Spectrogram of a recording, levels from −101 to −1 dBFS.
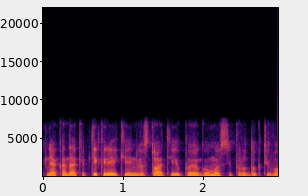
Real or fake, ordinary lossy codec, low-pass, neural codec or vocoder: real; Opus, 16 kbps; 7.2 kHz; none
